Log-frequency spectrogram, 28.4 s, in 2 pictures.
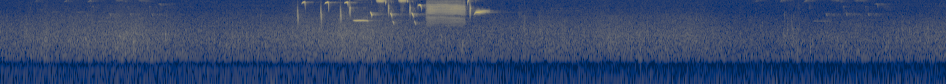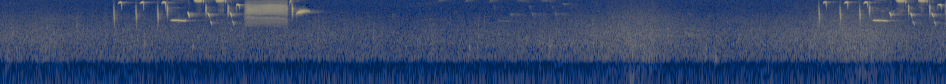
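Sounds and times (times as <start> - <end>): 
song sparrow song: 4.4 - 7.5, 15.9 - 19.0, 26.5 - 28.3.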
